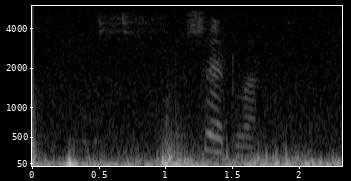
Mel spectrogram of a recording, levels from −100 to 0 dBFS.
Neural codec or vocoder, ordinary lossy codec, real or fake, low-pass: none; AAC, 32 kbps; real; 5.4 kHz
